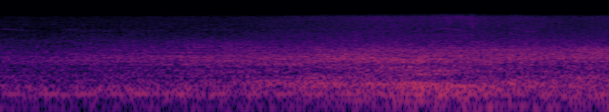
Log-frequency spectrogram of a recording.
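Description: Harbor Breeze Calera II ceiling fan running, a steady whoosh of the blades with a low motor hum, growing louder over the first few seconds and then holding.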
